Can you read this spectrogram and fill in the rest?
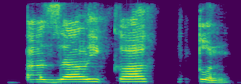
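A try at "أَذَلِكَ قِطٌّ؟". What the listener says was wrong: Kitun agak bertanya, Bu.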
